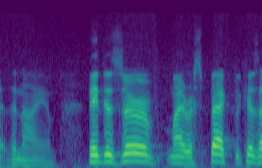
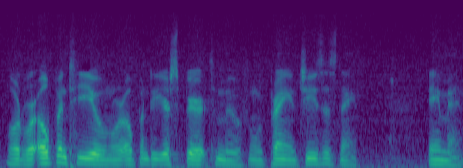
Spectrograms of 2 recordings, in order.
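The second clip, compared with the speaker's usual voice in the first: soft, hushed prayer to God; gentle pastor's prayer, much softer than the sermon; 4 semitones lower, 6 dB quieter than usual. Acted. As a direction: pray quietly and humbly over the room. Leads the congregation in prayer.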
